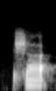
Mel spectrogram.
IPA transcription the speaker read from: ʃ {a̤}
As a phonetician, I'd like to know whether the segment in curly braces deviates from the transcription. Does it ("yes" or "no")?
no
